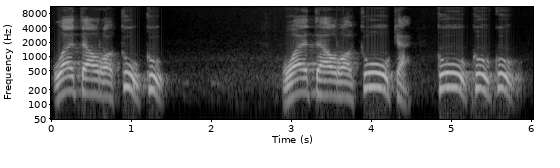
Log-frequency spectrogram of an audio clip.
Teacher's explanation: Kaf saat dhammah ini ketipisannya harus dijaga. Karena kalau tidak maka akan menjadi seperti huruf qaf.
